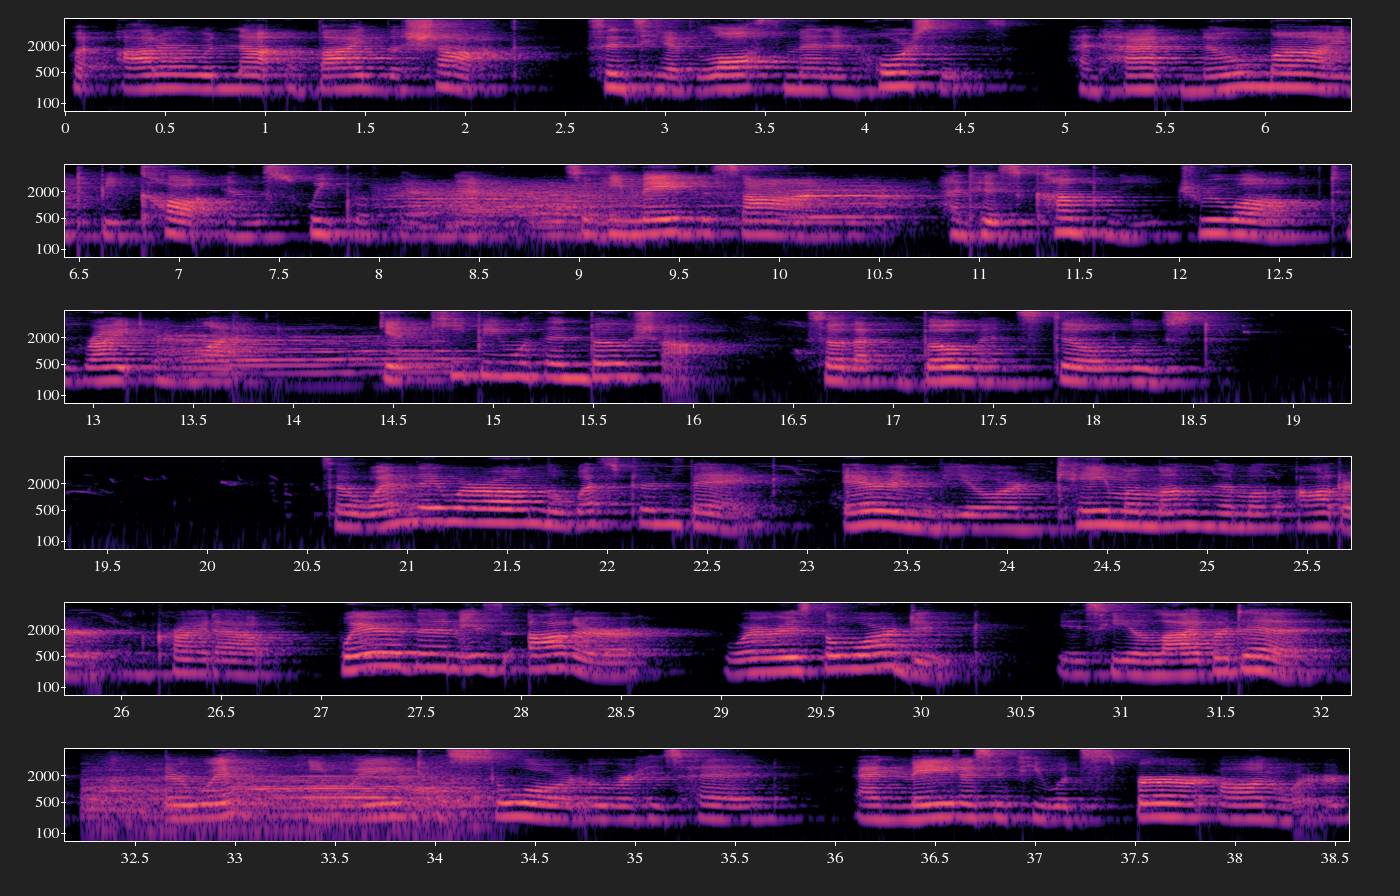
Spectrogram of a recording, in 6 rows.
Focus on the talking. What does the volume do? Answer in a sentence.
The loudness of the talking stays about the same.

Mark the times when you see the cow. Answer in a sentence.
You can hear the cow from 8.0 to 10.7 s, from 13.2 to 14.8 s and from 32.2 to 34.2 s.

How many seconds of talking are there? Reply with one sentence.
You can hear the talking for 36 seconds altogether.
